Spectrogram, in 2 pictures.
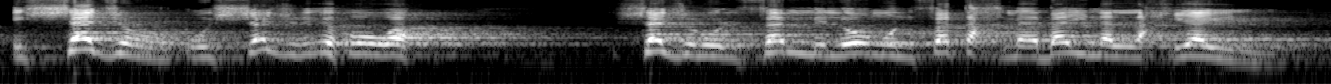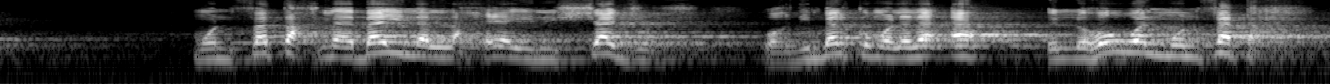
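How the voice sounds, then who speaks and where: A high-pitched man with an Egyptian accent gives a religious lesson, reading a classical text and explaining each letter's point of articulation. He sounds out the letters himself and keeps asking his listeners whether they follow. The voice rings with the long reverb of a big, echoey hall. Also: normal speed. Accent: Egyptian Arabic. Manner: checks understanding with repeated questions; demonstrates letter sounds aloud. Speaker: sheikh teaching Quran sciences.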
